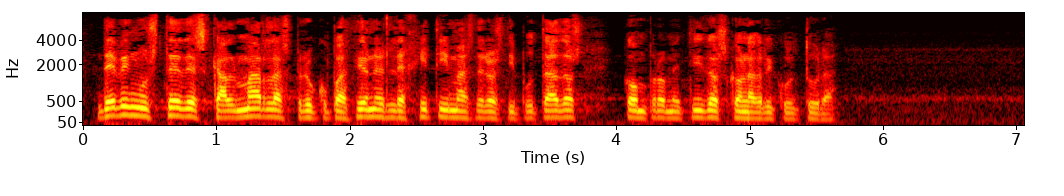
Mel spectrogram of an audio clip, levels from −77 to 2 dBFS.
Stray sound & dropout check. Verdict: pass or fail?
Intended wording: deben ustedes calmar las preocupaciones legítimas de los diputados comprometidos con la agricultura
pass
